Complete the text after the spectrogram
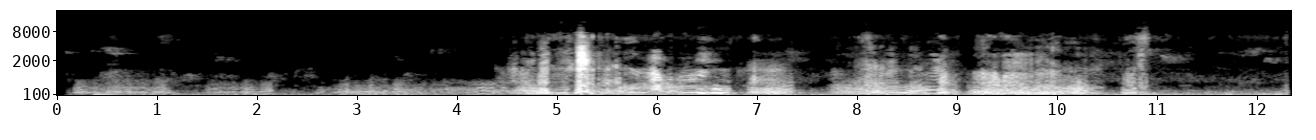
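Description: A Rottweiler growls low and rumbling, then breaks into harsher, louder snarls while fighting.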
